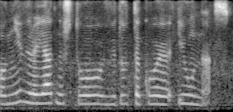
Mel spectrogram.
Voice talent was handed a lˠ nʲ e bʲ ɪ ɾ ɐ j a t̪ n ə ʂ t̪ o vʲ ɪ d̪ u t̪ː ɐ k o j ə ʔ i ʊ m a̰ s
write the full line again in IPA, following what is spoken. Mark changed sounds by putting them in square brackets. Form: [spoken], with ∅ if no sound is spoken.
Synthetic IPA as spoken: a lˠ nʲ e [vʲ] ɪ ɾ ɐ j a t̪ n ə ʂ t̪ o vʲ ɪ d̪ u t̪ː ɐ k o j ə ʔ i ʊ [n] a̰ s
